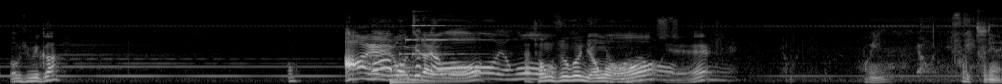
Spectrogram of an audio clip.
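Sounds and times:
hand bell ringing: 0:03.9 - 0:05.1.

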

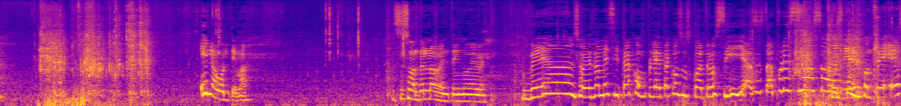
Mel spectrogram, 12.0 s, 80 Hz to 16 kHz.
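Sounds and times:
hands rustling plastic objects: 0:00.5 - 0:03.1, 0:10.0 - 0:12.0.

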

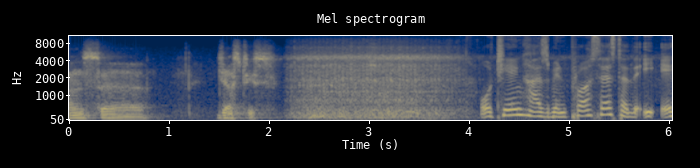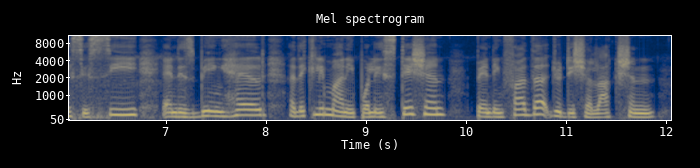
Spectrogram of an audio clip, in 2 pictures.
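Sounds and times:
rattling mechanical engine noise: 0:02.1 - 0:07.2.

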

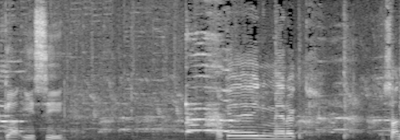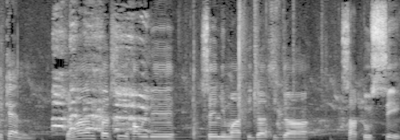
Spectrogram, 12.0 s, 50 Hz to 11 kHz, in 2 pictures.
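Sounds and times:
chickens clucking: 0:00.0 - 0:12.0
rooster crowing: 0:01.5 - 0:06.0, 0:06.8 - 0:08.4.

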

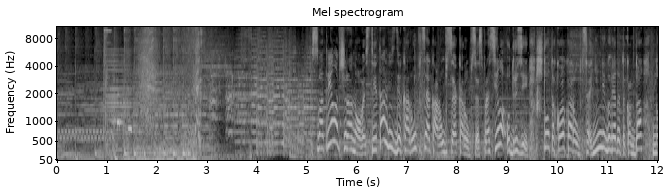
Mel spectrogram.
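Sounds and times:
quick whoosh effect: 0:01.0 - 0:03.0.

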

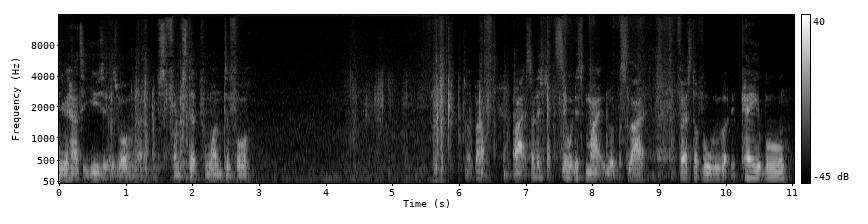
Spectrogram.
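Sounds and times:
paper and cardboard rustling: 0:00.6 - 0:02.1, 0:04.3 - 0:09.5.

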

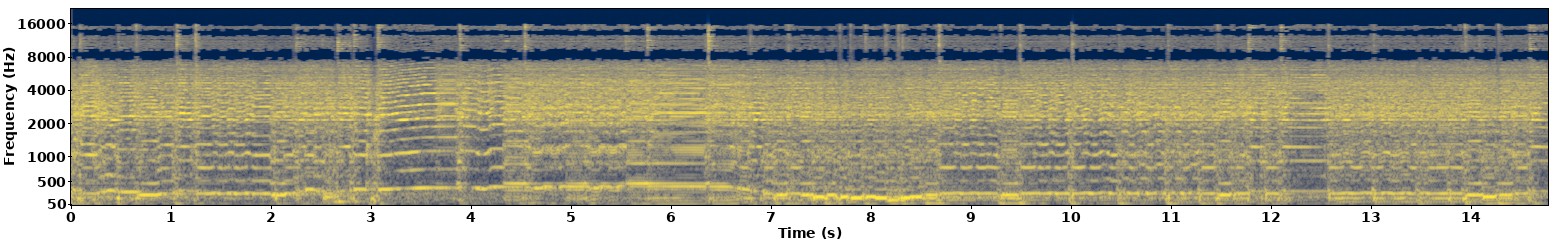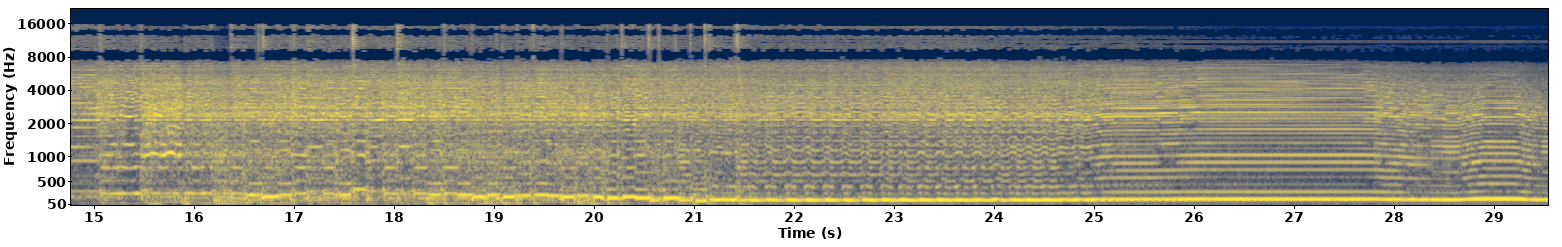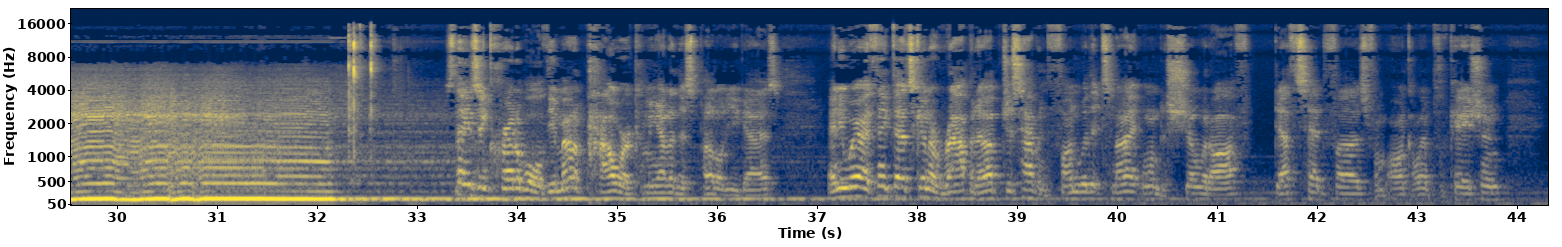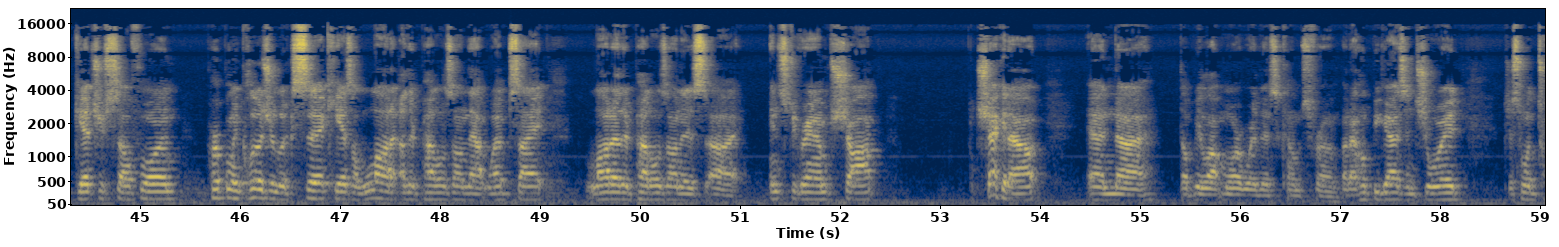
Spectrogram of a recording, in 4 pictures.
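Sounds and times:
fuzzed electric guitar lead: 0:00.0 - 0:39.8.

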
